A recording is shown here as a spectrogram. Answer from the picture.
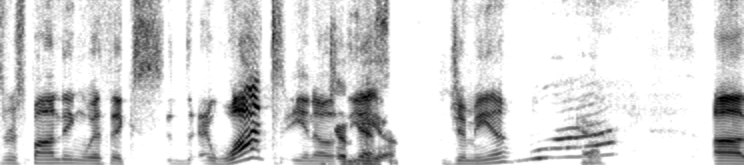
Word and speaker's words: Jamia: Yes, Jamia. What? Yeah. The accent is on the I.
